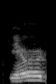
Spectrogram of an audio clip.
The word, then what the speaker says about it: Darroh: His name is, and his last name is Darrow. Am I getting that correct? That's exactly right. Darrow rhymes with arrow. Darrow does rhyme with arrow, and we are happy Hmm.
